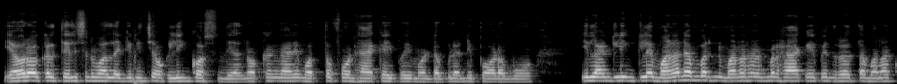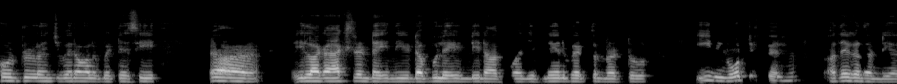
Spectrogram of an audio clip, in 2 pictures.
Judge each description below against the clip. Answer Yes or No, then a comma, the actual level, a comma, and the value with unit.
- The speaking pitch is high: No, medium, 150 Hz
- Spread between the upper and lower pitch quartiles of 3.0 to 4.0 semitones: No, narrow, 2.6 semitones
